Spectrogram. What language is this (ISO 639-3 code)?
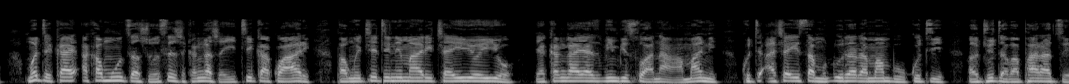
sna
